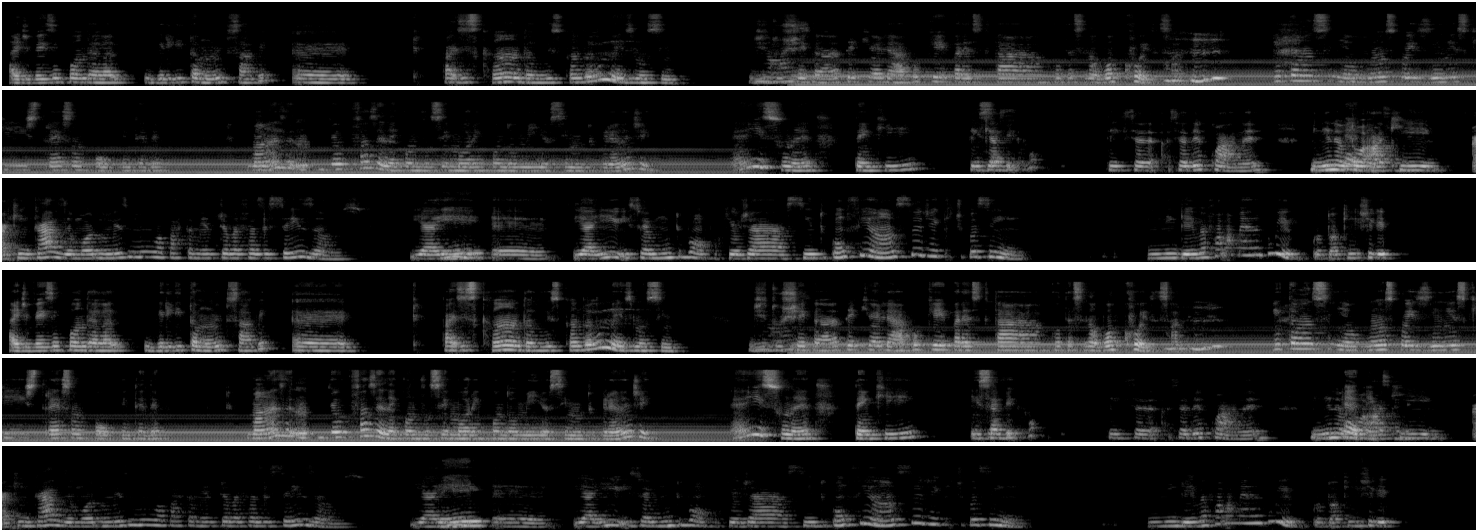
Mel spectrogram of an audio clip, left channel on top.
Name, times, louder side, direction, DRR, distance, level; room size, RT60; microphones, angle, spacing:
voice 1, 0.1-3.5 4.4-6.8 7.5-11.8 12.7-16.4 17.2-21.3 22.0-23.9 24.4-24.9 28.1-28.5 28.8-28.9 33.8-34.3, right 3 dB, 45° right, 0.3 m, -29 dB
voice 2, 7.5-8.2 11.6-12.3 12.8-12.9 13.5-13.7 17.3-17.7 24.4-25.0 25.8-27.4 27.8-29.1 29.4-33.1 33.6-38.9 39.2-39.7 40.9-43.3, left 6 dB, 85° left, 0.4 m, -32 dB
sound 1, 7.9-22.4, right 1 dB, 25° left, 0.4 m, -38 dB
2.4 x 2.3 x 2.3 m
head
